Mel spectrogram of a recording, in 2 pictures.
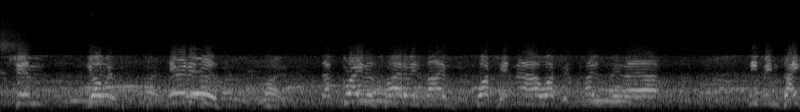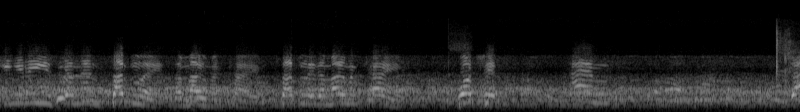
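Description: Crowd uproar: many voices shouting and talking over each other, in old broadcast audio with a narrow, muffled range.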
